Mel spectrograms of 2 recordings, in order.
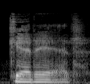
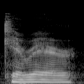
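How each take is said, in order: First: The R is a quick flipped tap. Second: The R is not tapped, English-style. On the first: The speaker calls it right. "the R in Spanish is either flipped or rolled" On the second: The speaker calls it wrong. "it's not querer"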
